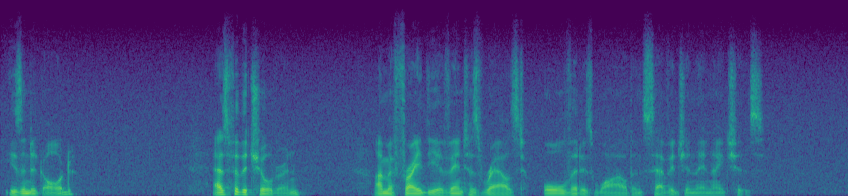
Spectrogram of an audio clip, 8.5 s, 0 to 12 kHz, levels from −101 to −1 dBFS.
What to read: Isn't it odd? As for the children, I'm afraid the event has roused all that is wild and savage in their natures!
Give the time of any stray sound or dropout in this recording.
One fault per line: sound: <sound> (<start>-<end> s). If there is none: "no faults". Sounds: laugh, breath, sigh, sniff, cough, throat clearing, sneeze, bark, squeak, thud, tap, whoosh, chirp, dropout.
no faults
